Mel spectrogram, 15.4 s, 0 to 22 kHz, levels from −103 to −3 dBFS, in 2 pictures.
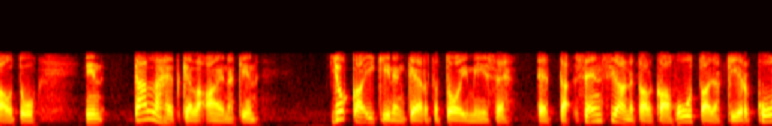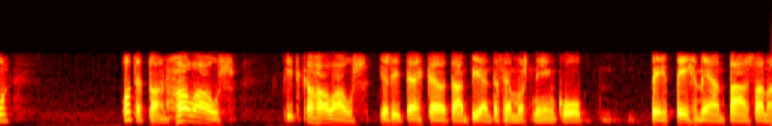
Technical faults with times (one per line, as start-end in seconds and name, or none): none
